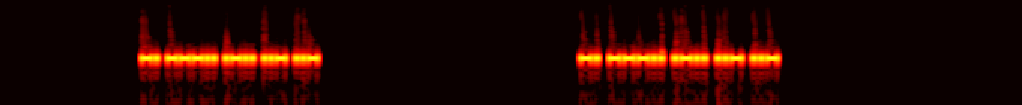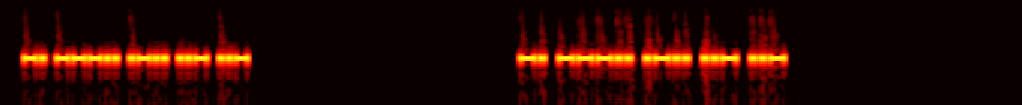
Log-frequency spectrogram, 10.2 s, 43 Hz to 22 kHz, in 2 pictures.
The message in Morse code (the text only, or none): N8LUU N8LUU N8LUU N8LUU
